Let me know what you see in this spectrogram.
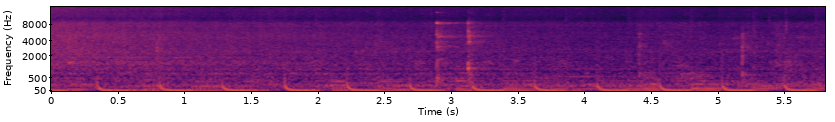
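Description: Salted-egg and garlic sauce sizzling in a nonstick wok just after water is added, stirred with a wooden spatula. The sizzle is strongest at the start and eases off, with two quick knocks of the spatula on the pan about three seconds in.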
